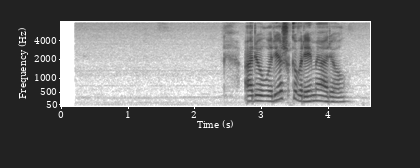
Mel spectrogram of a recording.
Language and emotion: Russian, neutral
